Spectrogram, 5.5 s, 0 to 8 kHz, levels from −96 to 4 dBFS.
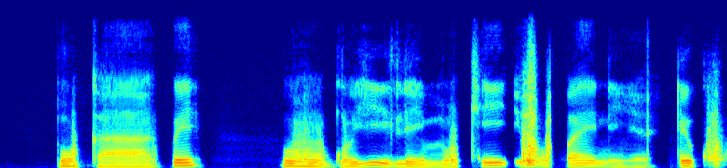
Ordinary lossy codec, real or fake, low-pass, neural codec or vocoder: none; fake; 7.2 kHz; autoencoder, 48 kHz, 32 numbers a frame, DAC-VAE, trained on Japanese speech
